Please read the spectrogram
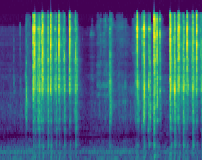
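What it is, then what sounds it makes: Mechanical keyboard being typed on. Both hands type with their fingertips on a retro typewriter-style mechanical keyboard with round plastic keycaps. Two bursts of quick, bright, sharp key clicks are separated by a short quiet pause near the middle of the clip. Each click is crisp and dies away almost instantly.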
